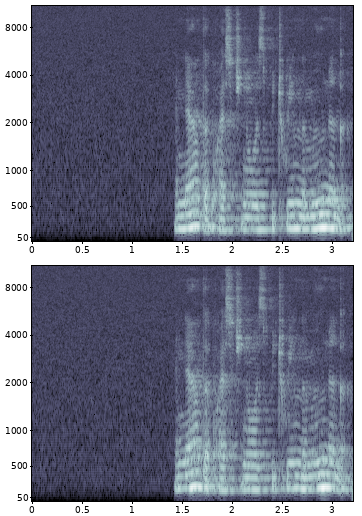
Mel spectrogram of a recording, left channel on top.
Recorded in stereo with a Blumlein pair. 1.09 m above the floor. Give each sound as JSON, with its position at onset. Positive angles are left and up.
{"t": 1.4, "sound": "a woman speaking", "azimuth_deg": 5, "distance_m": 2.0}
